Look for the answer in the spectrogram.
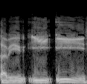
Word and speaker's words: Wii: Instead, Satoru Iwata says the Nintendo Wii, and that's spelled W-I-I, but pronounced W-E-E, systems will try to reach the hearts and minds of those who aren't gamers by nature.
